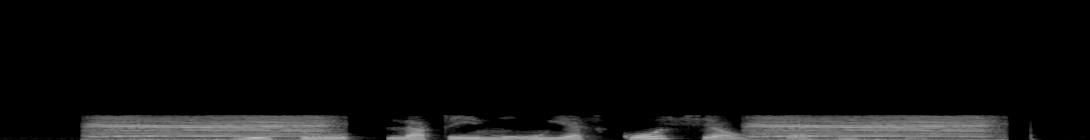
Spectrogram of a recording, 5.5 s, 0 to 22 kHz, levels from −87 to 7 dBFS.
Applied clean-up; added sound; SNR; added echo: none; Livestock, farm animals, working animals; -1 dB; none.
